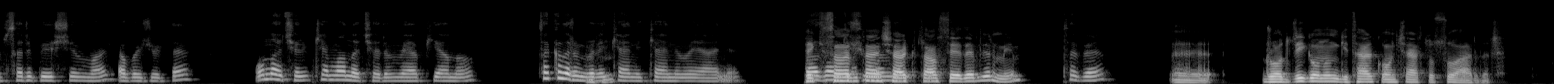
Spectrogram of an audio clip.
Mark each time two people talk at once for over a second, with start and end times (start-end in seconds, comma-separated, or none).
8.0-9.4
